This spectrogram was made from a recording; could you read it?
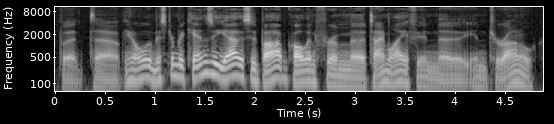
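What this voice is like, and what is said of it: Deliberately lame put-on Canadian accent. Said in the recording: “I was doing a Canadian accent ... this is a really lame Canadian accent”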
